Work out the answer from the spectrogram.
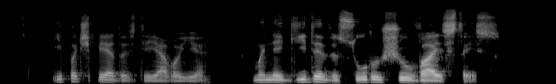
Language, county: Lithuanian, Vilnius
